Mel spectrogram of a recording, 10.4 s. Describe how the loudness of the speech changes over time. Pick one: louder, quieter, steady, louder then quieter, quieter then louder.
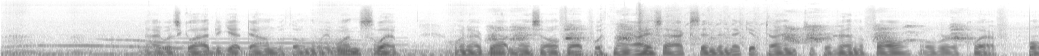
steady.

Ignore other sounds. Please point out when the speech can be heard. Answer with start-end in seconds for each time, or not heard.
1.4-10.3.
